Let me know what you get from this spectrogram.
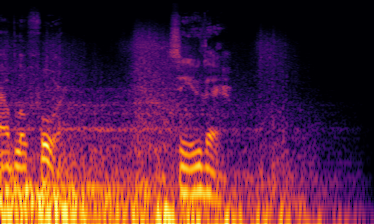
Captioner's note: trovão ressoa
